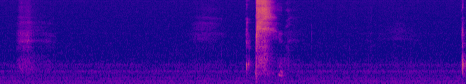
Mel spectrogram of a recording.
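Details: A faint breathy burst, then one strong sneeze with a short tail and quieter held-back sounds in a quiet room, from a prolonged sneezing fit; the sneezer was exhausted with sore abs and biting sneezes back.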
